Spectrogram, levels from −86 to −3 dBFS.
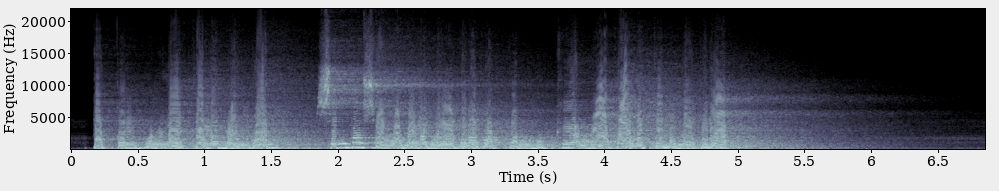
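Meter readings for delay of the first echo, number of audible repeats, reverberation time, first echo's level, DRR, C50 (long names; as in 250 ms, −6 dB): no echo audible, no echo audible, 2.9 s, no echo audible, 3.0 dB, 4.5 dB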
